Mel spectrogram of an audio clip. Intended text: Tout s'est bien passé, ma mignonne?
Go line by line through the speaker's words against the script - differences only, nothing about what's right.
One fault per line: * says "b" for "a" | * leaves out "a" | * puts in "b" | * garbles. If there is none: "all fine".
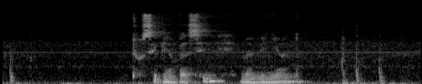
all fine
